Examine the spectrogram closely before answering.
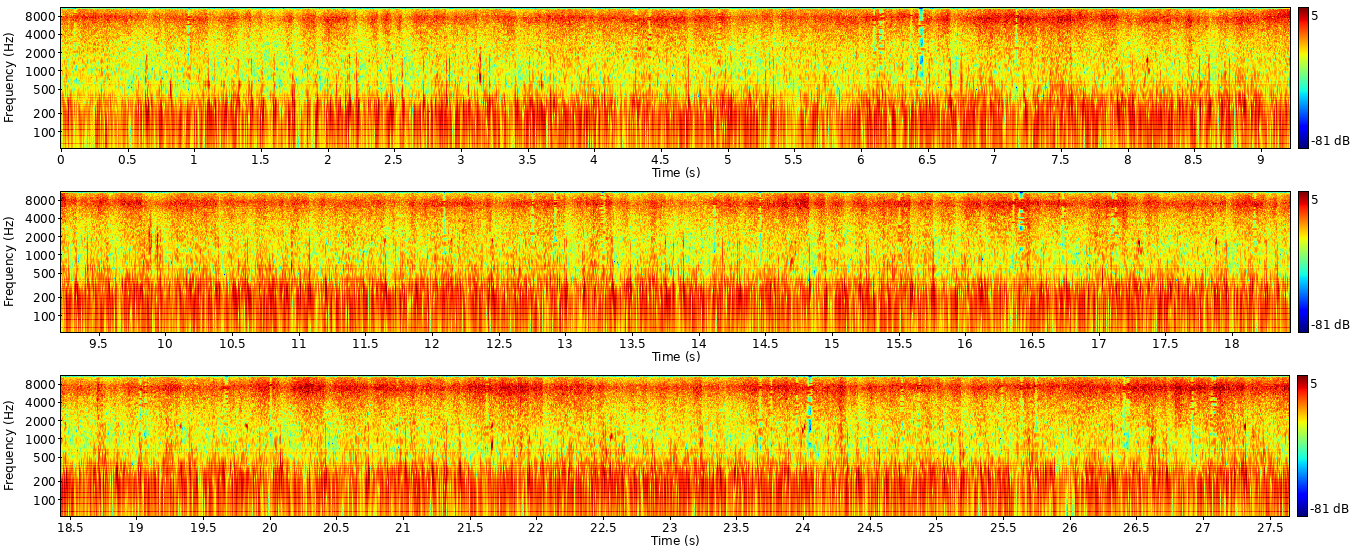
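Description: Strong wind roars and buffets loudly outdoors.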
